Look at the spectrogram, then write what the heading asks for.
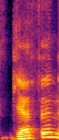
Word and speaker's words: Gethin: On this episode of The Ideal Hour, I got Kris Gethin. Is that correct? How did I pronounce it? You got it. Gethin.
